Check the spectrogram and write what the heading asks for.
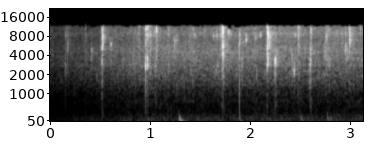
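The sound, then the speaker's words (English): A sizzling burn effect: steady crackling hiss scattered with sharp pops and spits, like something searing on a hot surface, continuous for a few seconds. “Agony and horror drove him to his knees beside the desk. Sizzling.”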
